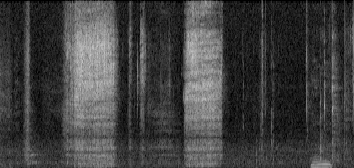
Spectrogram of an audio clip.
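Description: Instant ramen noodles slurped from a paper cup, two long slurps about two seconds apart. A short hummed 'mm' near the end.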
